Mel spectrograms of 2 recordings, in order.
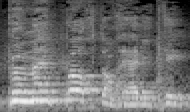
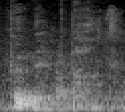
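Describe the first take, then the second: First: Poem line restated in full voice; firm, projected recital; full-voiced declamation. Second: Slow, low, near-whispered dismissal; breath-soft poetic aside; hushed aside. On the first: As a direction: lift "Peu m'importe" back up and project it. Same words restarted in declaimed voice. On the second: Acted. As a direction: let "Peu m'importe" fall away very softly. Poem line murmured, then repeated fully.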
